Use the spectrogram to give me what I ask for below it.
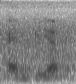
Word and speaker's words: एम्पियर: ठीक है, किसमें, यूनिट सेल के अंदर उसे किस यूनिट में मेजर किया जाता है, तो एम्प्रे बोलते हैं, एम्पियर प्रोनाउंसिएशन करते हैं, लिखा होता है एम्पेरे.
